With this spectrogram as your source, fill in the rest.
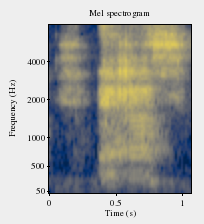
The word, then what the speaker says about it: ask: For all of those people who have a little difficulties in their pronunciation, say the word ass. Then say the K sound. Ask.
